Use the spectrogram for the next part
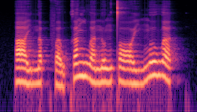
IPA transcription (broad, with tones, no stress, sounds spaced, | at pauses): aː˨ j n̪ ɐ˨ p̚ f ɐ˨˩ w k ɐ˥ ŋ w ɐ˨˧ n ʊ˨˧ ŋ t̪ ɔː˨ j ŋ o˥ w ɐ˨ t̚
